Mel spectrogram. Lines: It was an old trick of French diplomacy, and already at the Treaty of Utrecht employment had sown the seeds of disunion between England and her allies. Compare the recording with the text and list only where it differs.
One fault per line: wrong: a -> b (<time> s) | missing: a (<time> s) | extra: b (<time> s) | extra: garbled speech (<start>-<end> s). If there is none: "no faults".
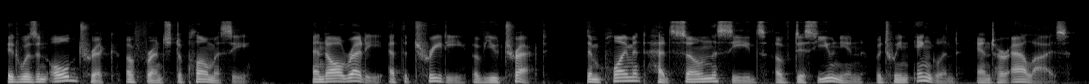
no faults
